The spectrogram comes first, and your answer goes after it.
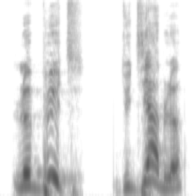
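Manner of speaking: usual speaking voice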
